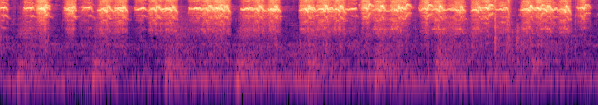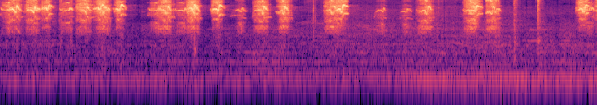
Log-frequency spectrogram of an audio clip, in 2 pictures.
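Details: Rapid, scratchy rasping and rubbing noises, like filing or scraping, with no clear animal calls.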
